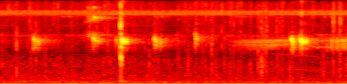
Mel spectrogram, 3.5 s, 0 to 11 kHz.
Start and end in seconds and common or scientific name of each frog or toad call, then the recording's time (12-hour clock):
0.0	3.4	Pithecopus azureus
0.8	1.2	lesser tree frog
2.1	3.4	menwig frog
2:00am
